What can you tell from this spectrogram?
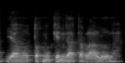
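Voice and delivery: normal talking voice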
